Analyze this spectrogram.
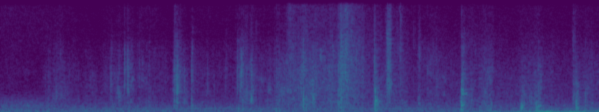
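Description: Dry plant roots rustle and crackle as they are handled.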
